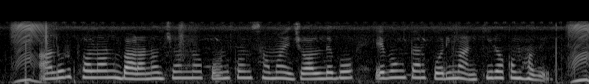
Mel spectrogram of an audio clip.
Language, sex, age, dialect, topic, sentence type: Bengali, female, 18-24, Rajbangshi, agriculture, question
